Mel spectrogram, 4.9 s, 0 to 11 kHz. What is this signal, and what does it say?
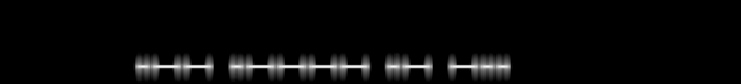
Morse code, heard as a keyed tone, about 22 wpm, 700 Hz. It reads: W1AD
